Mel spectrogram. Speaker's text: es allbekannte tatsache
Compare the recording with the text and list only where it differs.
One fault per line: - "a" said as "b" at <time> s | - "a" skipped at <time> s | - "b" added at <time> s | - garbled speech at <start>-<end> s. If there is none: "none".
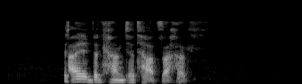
none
